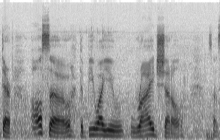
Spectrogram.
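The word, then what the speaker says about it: Ryde: Also, the BYU ride shuttle, so that's spelled R Yde D.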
